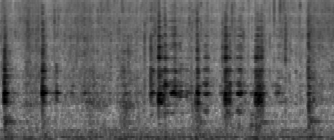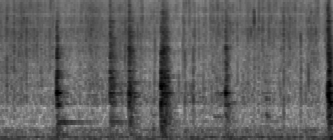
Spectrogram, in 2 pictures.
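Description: Scrambled eggs and bell peppers frying in hot oil in a pan: a steady sizzle with frequent, irregular sharp crackles and pops.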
